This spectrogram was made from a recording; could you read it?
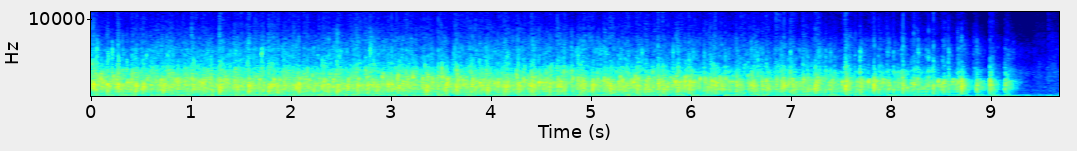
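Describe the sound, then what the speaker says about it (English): Audience at a community health event for La Clínica de la Raza bursts into loud, sustained applause, dense clapping filling the room for about nine seconds before tapering off into scattered claps. "So a round of applause."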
